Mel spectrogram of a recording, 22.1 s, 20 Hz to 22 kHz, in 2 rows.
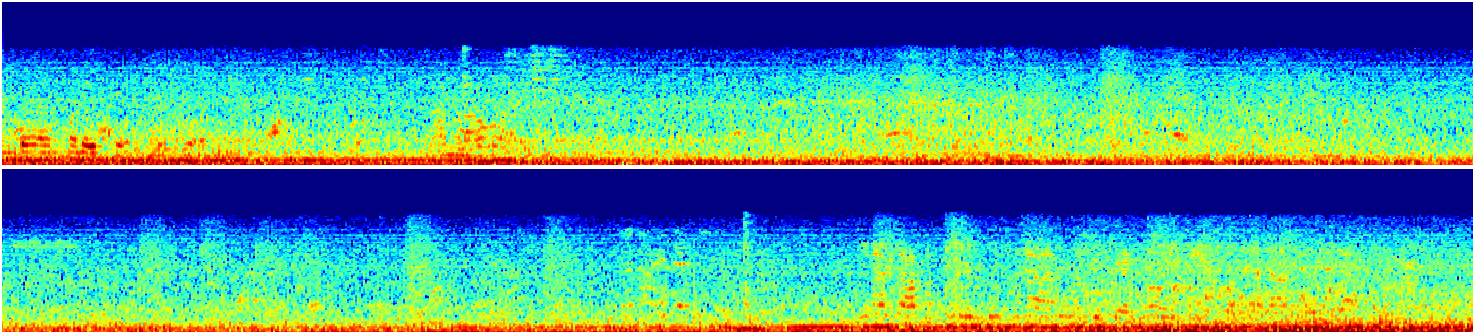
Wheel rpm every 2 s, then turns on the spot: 0, 0, 0, 0, 0, 0, 0, 0, 0, 0, 0.
none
